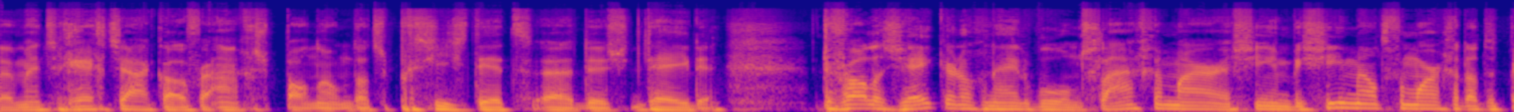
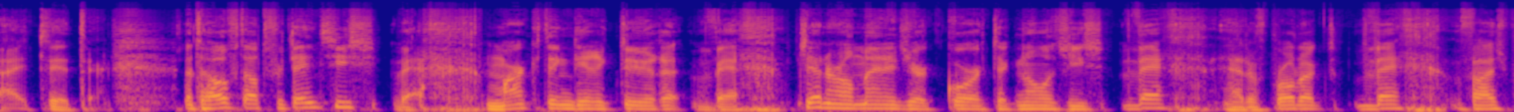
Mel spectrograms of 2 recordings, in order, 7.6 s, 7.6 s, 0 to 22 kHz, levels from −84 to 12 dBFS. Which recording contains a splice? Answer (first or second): second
